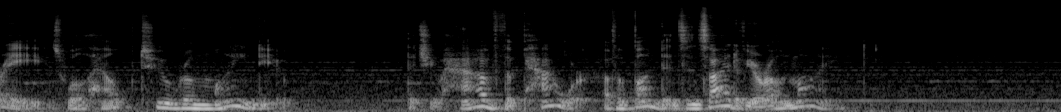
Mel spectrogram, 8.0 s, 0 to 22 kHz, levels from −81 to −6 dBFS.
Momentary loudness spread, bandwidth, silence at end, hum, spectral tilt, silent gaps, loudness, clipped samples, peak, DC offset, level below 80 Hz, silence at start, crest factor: 23 LU; 16 kHz; 0 s; none; -6.5 dB/octave; none; -35 LUFS; under 0.1%; -18 dBFS; under 0.1%; -58 dBFS; 0 s; 18 dB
